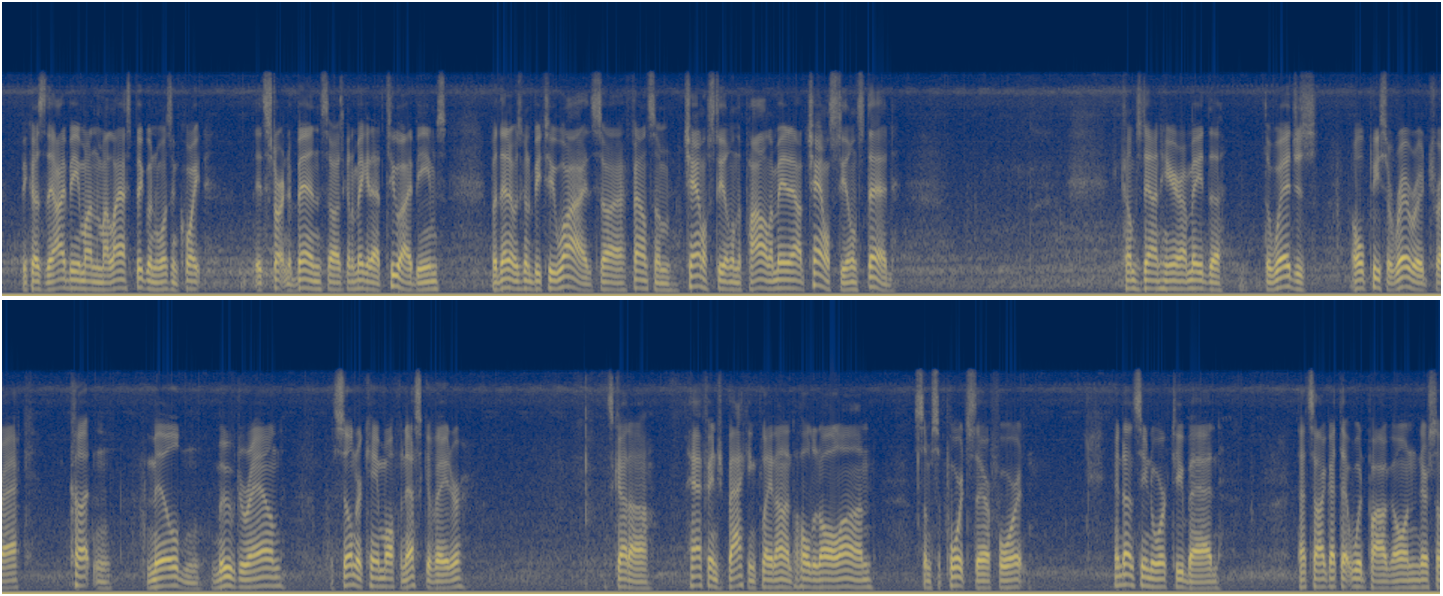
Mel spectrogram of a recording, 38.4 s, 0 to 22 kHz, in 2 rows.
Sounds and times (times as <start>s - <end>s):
Speech: 0.3s - 2.8s, 3.4s - 12.0s, 14.9s - 25.4s, 27.2s - 30.8s, 31.4s - 32.9s, 34.0s - 35.5s, 36.5s - 38.3s.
